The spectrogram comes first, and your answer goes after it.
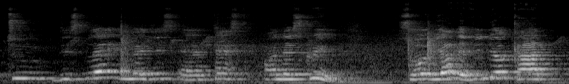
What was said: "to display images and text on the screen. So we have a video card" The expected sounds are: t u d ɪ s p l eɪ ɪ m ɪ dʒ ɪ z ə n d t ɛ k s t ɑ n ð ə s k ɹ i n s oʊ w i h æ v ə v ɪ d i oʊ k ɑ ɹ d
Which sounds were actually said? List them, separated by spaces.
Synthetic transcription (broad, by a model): t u d ɪ s p l eɪ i m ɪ dʒ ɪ s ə n t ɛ s t ɑ n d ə s k ɹ i n s oʊ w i h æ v ə v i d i oʊ k ɑ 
